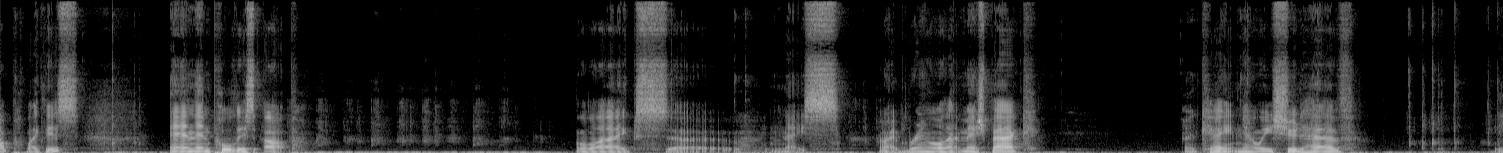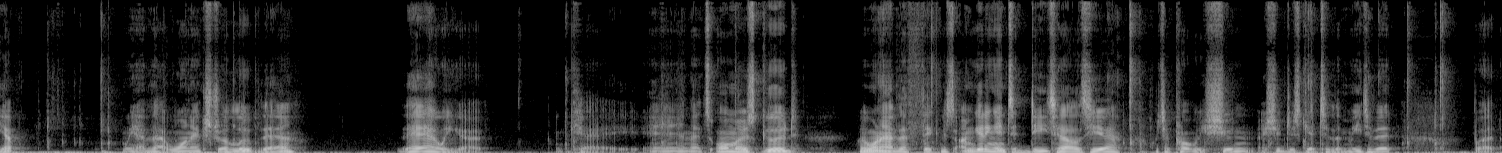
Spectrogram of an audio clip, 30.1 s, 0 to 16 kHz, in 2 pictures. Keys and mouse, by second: 0.5 middle click, 1.0 g, 8.1 alt+h, 8.9 z, 14.2 g, 15.4 o, 16.0 KP_1, 17.3 g, 20.7 Tab, 21.6 Tab, 22.5 b, 24.2 s, 26.4 Tab, 27.6 Tab, 28.0 s, 29.2 s.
